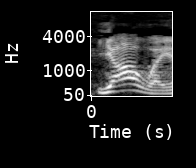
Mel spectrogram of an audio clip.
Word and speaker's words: Yahweh: In fact, the name became so sacred to the Hebrews that they wouldn't pronounce it, but use the consonants for the name, YHWH. And when the vowels are added in, for pronunciation's sake, we get Yahweh as God's name.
